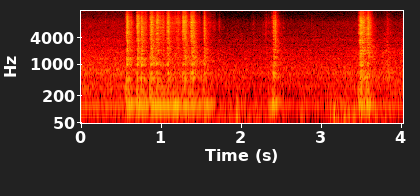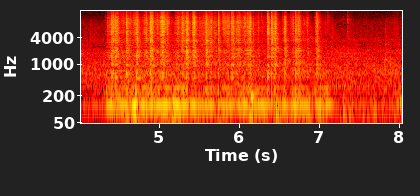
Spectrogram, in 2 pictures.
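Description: A metallic-printed paper napkin arcing and burning inside a running microwave oven: bursts of rapid crackling and snapping sparks, one about half a second in, two short snaps, then a longer run of crackling from the middle until near the end, over the oven's steady hum.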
